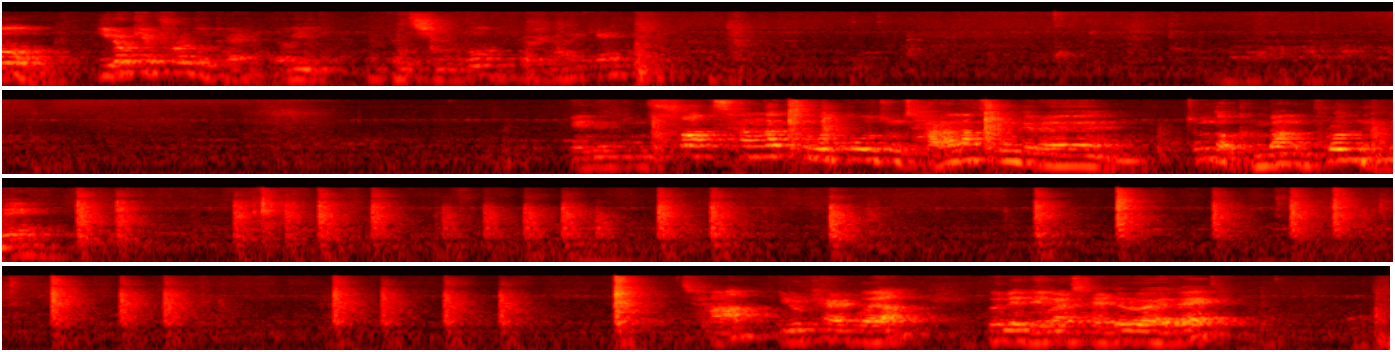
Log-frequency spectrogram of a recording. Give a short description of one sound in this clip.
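A young man lectures calmly.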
